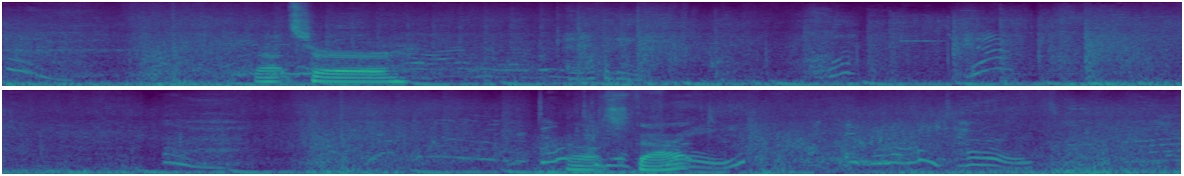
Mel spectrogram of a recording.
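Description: Electric energy crackles and zaps.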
